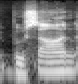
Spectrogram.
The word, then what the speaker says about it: Busan: and it was in Busan. I think I'm pronouncing that properly.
